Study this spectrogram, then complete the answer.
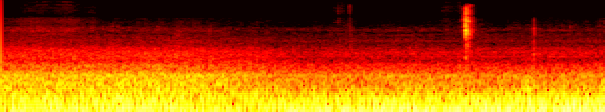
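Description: Steady low road rumble from inside a moving vehicle on a long evening drive, a continuous close drone of engine and tire noise with one brief faint click partway through.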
